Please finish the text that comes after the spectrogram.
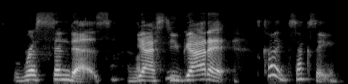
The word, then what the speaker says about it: Resendez: how do you say your last name correctly Resendez Resendez yes you've got it sexy actually thank you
